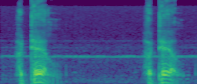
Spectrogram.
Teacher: The second syllable in this word is stressed, and it happens to be that ta is at the initial position of this stressed syllable. So this is going to be aspirated.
